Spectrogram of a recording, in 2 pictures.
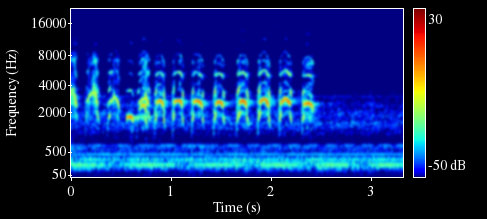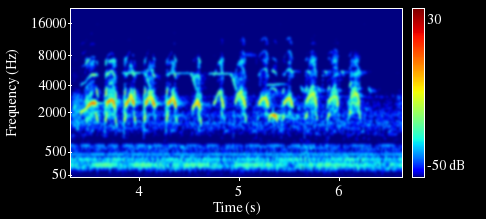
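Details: Osprey with chicks at the nest, early morning 10 July 2019, female injured and unable to tear fish: two bursts of quick, piercing whistled yelps, about a dozen each, separated by a second of quiet over a low hum.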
